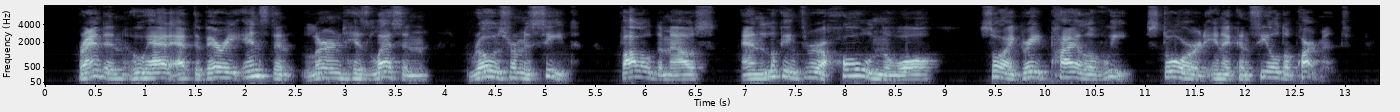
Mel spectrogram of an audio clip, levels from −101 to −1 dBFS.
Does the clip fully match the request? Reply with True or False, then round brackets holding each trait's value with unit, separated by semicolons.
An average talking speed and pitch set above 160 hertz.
False (160 wpm; 155 Hz)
